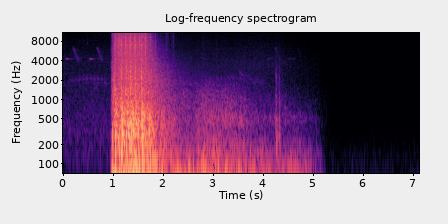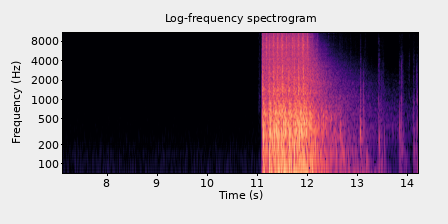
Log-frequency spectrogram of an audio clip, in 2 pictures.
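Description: Gunshots ring out in loud bursts and echo away.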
